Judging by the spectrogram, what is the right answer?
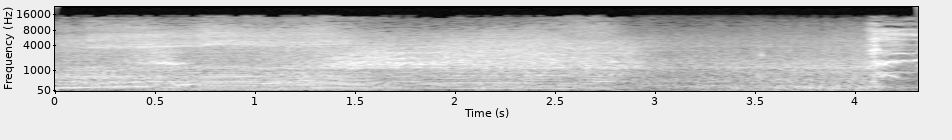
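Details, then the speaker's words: Project bakkie with newly fitted V8 engine and exhaust on first test drive: revs climb fast under hard throttle with rising whine and tyre hiss as rear wheels spin, tire smoke from the back. "Okay. That's tire smoke. That is tire smoke coming out the back of the Bakkie. And the Bakkie is wheel spinning a lot at the moment."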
